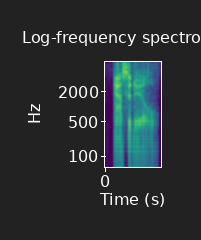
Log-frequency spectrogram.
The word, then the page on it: acetyl: American English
